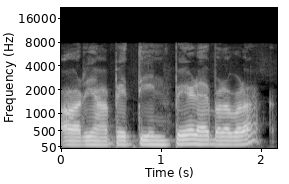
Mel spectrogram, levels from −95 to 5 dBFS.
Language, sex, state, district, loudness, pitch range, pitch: Hindi, male, Jharkhand, Deoghar, -13 LUFS, 110-120 Hz, 115 Hz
